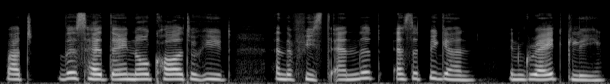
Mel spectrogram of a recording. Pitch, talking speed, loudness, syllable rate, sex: 235 Hz, 175 wpm, -20 LUFS, 4.0 syllables/s, female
